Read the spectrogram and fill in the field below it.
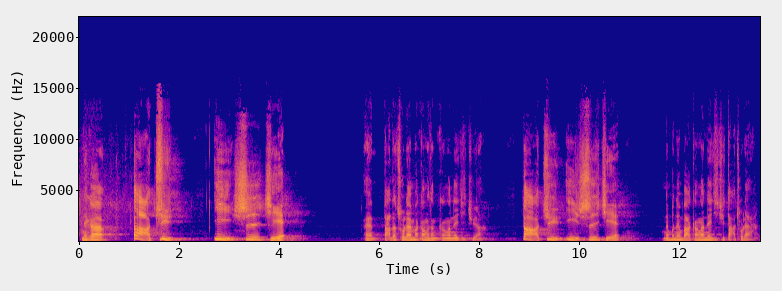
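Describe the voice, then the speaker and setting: A man lectures followers with lively, swooping intonation, often acting out frightened voices and firing rhetorical questions at the room. His voice sits high for a man and carries a gravelly edge. It rings with a long hall reverb. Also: takes it slowly, long pauses. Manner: animated, acts out scared voices and rhetorical questions.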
